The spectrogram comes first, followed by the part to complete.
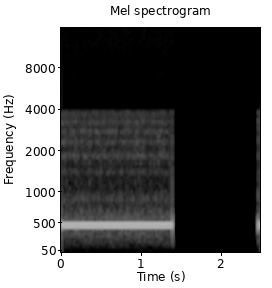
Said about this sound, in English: I started calling, sometimes getting her automated voicemail.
